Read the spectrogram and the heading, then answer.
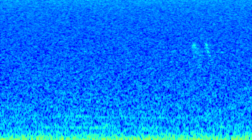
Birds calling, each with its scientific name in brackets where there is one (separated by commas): Eurasian Skylark (Alauda arvensis)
